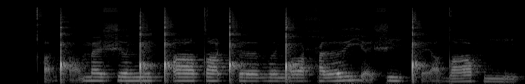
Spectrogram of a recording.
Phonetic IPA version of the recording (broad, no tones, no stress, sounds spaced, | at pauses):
qʰ ə̰ ǃʼ ɑ̰ m æ ʃ ə ŋ͡ǃ ɪ ǃʼ ɑ tˤ ə ǃʰ əː v ə ŋ͡ǃ ɔ ħ əː j ɛ̰ ʃ i ǃʰ ɛ̰ dˤ ɑ f i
